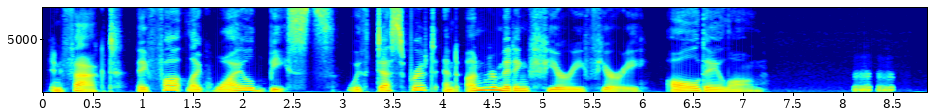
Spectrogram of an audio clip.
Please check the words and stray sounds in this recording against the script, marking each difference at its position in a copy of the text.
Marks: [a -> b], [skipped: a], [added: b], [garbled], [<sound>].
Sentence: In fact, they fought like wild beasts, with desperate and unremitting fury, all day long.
In fact, they fought like wild beasts, with desperate and unremitting fury, [added: fury] all day long. [laugh]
